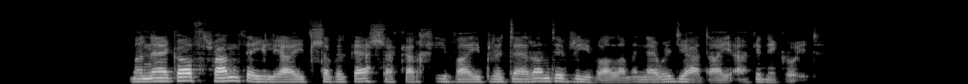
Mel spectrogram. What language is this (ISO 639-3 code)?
cym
